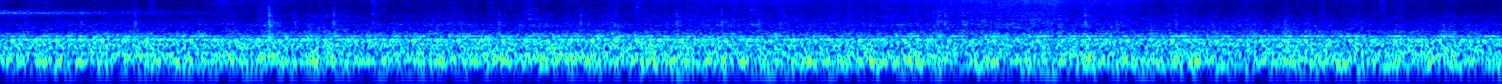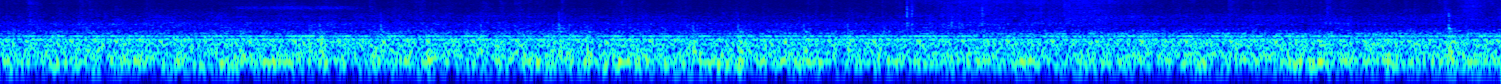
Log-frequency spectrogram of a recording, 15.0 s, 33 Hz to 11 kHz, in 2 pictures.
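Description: Class 67 diesel locomotive 67026 running at speed, heard from inside its cab: a steady rumble of the train on the rails with a constant whine over it.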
